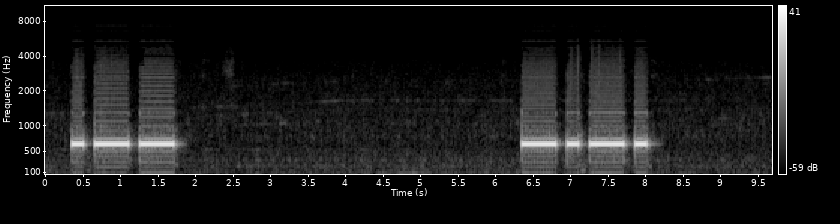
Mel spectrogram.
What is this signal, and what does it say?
Morse code, heard as a keyed tone, about 8 wpm, 650 Hz. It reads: W C
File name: jh8cbh / 2022cw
